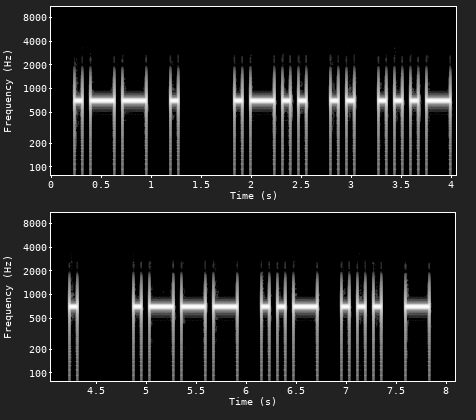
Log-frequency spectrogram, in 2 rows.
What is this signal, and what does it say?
Morse code, heard as a keyed tone, about 15 wpm, 700 Hz. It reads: WE LIVE JUST
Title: Sentences from Top 1300 Words 15wpm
